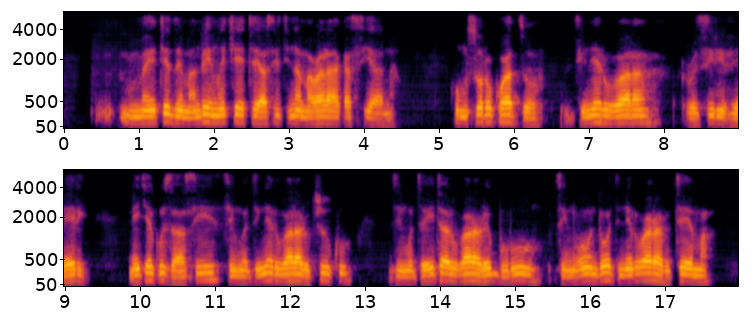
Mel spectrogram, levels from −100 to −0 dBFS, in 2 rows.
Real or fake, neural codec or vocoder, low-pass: fake; codec, 16 kHz, 2 kbps, X-Codec, WavLM features, trained on Multilingual LibriSpeech; 5.4 kHz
